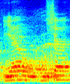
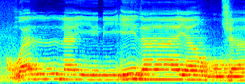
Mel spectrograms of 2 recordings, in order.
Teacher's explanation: Di kalimat yaghshaha ghain sukun, ghain itu juga mengalir nggih. Yaghsha. Jadi tidak mantul.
